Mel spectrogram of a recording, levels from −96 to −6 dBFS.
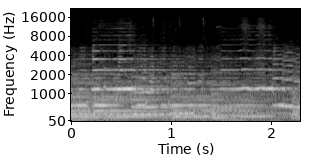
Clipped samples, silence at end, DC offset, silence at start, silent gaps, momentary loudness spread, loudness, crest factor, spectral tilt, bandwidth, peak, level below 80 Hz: under 0.1%; 0 s; under 0.1%; 0 s; none; 7 LU; -29 LUFS; 14 dB; -7.5 dB/octave; 13 kHz; -16 dBFS; -54 dBFS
